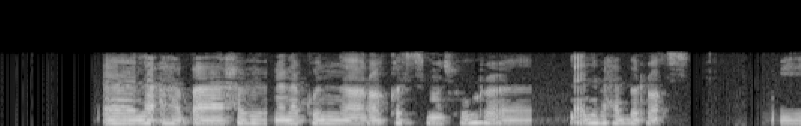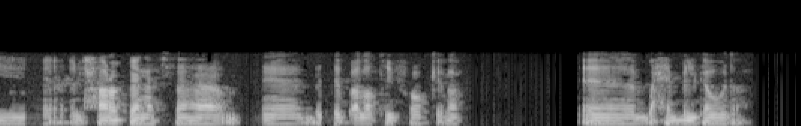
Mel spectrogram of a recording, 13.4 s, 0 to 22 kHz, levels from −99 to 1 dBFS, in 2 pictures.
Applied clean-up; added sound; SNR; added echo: none; none; none; none.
